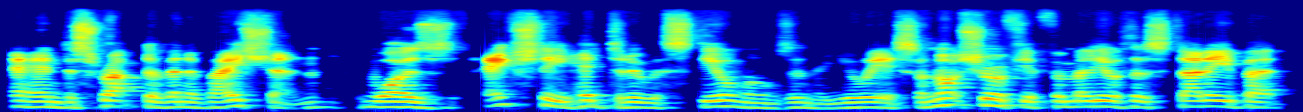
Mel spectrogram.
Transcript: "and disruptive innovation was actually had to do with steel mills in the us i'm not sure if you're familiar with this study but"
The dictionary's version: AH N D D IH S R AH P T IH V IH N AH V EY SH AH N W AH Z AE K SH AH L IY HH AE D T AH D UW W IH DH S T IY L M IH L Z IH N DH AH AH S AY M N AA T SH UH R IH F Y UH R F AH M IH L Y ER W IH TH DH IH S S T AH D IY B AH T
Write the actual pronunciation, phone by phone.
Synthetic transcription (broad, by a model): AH N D D IH S R AH P T IH V IH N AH V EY SH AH N W AH Z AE K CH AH L IY HH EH D T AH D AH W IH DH S T IY L M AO Z IH N DH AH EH S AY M N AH T SH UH R IH F Y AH R F AH M IH L Y ER W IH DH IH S S T AH D IY B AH T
